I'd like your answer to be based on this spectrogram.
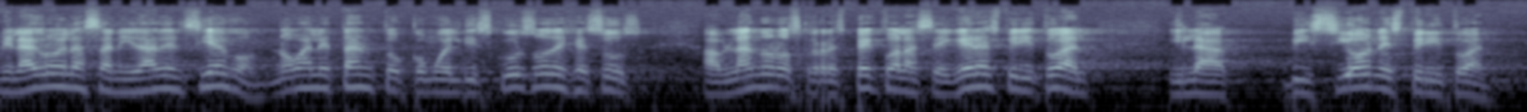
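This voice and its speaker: A fairly high male voice, bright and sharp in tone, at a fairly quick pace with ordinary pitch variation. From Chihuahua, northern Mexico. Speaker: preacher. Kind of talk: sermon. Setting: church. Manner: halting, frequent repetitions.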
